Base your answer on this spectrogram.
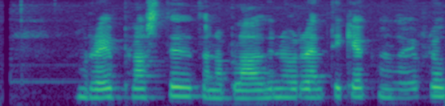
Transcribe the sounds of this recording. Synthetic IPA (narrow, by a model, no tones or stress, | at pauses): hunreːjvpʰlast̪ɪðʏθanːaɾplaːðɪnɪɔrejnt̪ɪicɛk̚nɪnaɪfl̥ow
